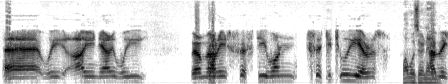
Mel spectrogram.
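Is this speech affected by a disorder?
Yes: Parkinson's; Parkinson's with dementia, loses balance.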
